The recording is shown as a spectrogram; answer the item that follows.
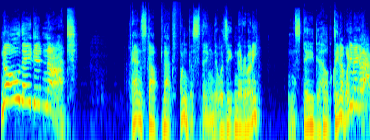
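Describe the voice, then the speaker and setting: A man speaks in a put-on character voice at a moderate pace. His delivery has long, frequent pauses. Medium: actual play. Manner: gruff, suspicious, sardonic.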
